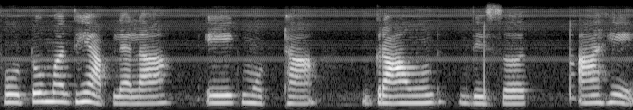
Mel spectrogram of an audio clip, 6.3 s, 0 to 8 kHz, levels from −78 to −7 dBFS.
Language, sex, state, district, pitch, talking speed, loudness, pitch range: Marathi, female, Maharashtra, Gondia, 205 Hz, 75 wpm, -19 LUFS, 190-230 Hz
